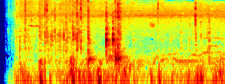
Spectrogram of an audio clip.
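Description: Paper food bags crinkling and rustling as they are handled, with irregular crackles and a few low knocks against the table.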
